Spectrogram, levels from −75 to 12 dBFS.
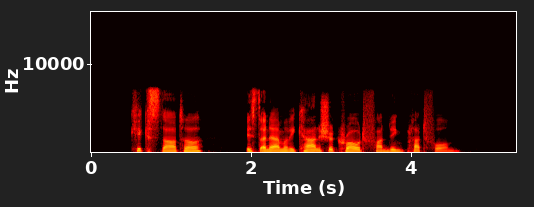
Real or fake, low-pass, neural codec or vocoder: fake; 7.2 kHz; codec, 16 kHz, 1 kbps, X-Codec, HuBERT features, trained on LibriSpeech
